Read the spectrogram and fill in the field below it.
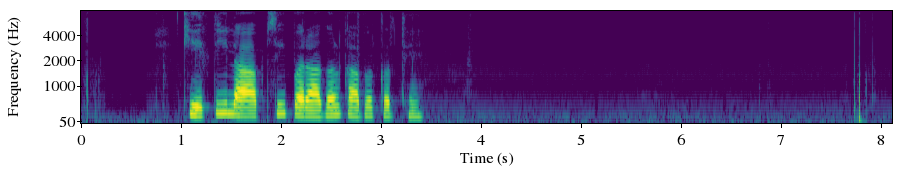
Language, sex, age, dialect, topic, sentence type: Chhattisgarhi, female, 46-50, Northern/Bhandar, agriculture, question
